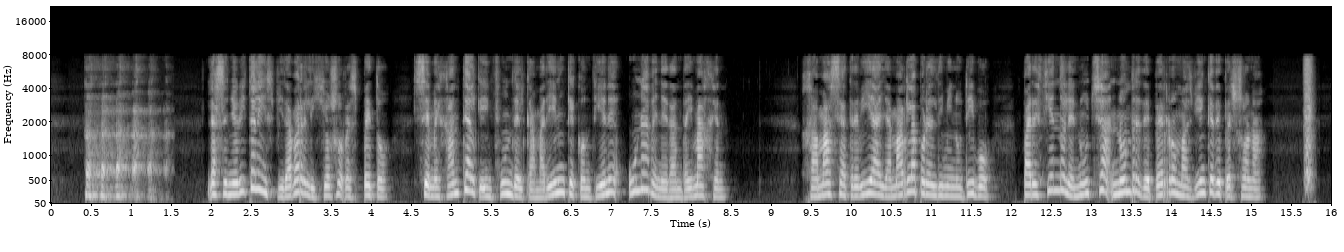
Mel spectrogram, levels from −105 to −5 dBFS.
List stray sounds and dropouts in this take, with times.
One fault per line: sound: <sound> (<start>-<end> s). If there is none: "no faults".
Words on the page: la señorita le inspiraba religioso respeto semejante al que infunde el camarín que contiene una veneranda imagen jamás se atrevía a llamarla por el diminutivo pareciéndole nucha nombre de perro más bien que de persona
sound: laugh (0.4-1.6 s)
sound: squeak (15.6-15.8 s)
